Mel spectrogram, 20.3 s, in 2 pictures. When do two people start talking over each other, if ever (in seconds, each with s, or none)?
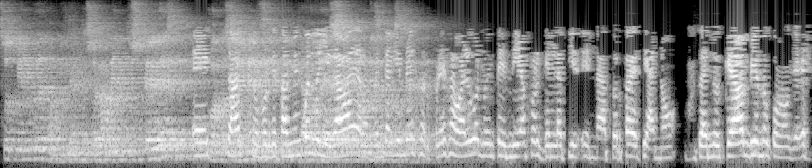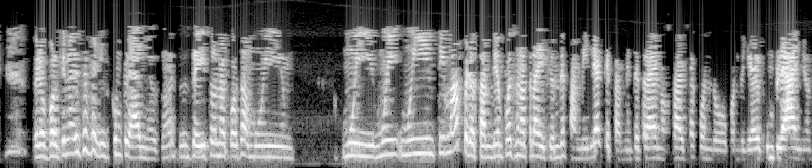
2.4 s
